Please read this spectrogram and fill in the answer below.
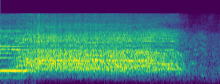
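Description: Crowd of young spectators cheering and screaming at full voice, a vote by noise for the first rap duo. A man's drawn-out shout opens it, and the cheering dies away about three and a half seconds in.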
